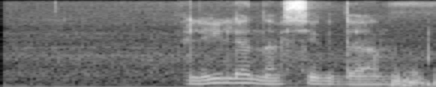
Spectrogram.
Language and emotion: Russian, neutral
